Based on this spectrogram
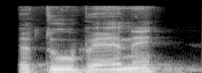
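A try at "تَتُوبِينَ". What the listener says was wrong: زیر آئے گی. بینا،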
